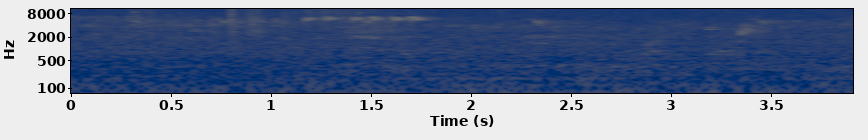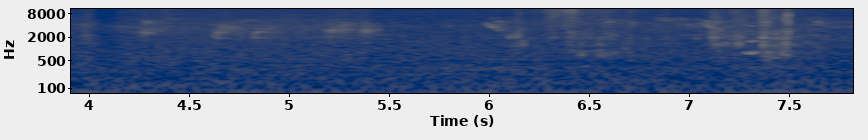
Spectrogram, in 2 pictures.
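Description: Small birds chirping in short, scattered calls over steady outdoor background noise, with a cluster of sharper chirps near the end.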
